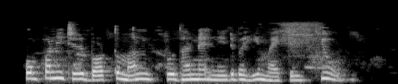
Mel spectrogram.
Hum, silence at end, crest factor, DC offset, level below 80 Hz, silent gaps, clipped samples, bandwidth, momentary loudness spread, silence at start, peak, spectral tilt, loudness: none; 0.45 s; 14 dB; under 0.1%; -56 dBFS; none; under 0.1%; 7.6 kHz; 6 LU; 0.25 s; 0 dBFS; -6 dB/octave; -14 LUFS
